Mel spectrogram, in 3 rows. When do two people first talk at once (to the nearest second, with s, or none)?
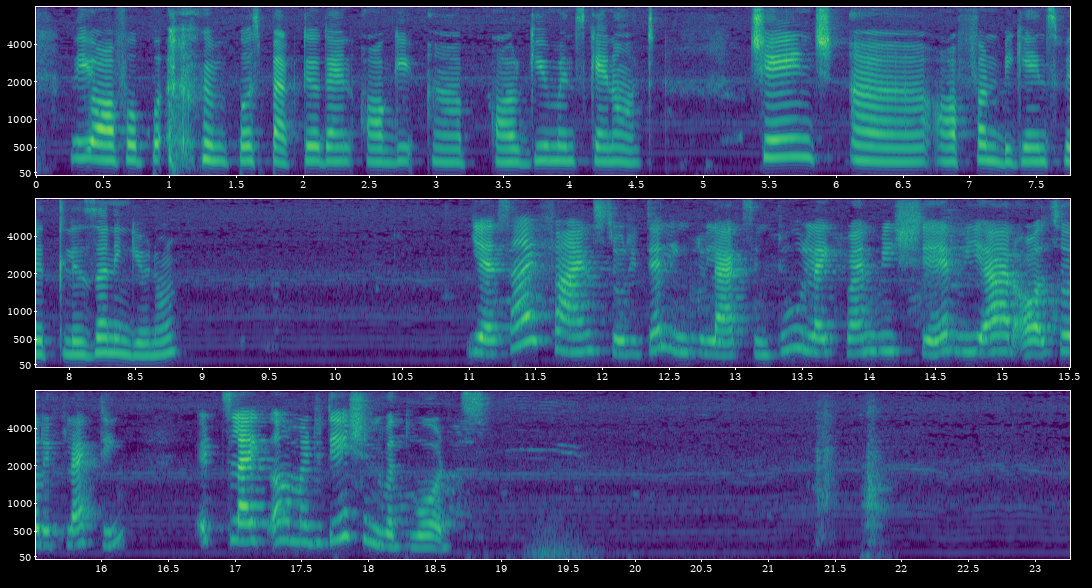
none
